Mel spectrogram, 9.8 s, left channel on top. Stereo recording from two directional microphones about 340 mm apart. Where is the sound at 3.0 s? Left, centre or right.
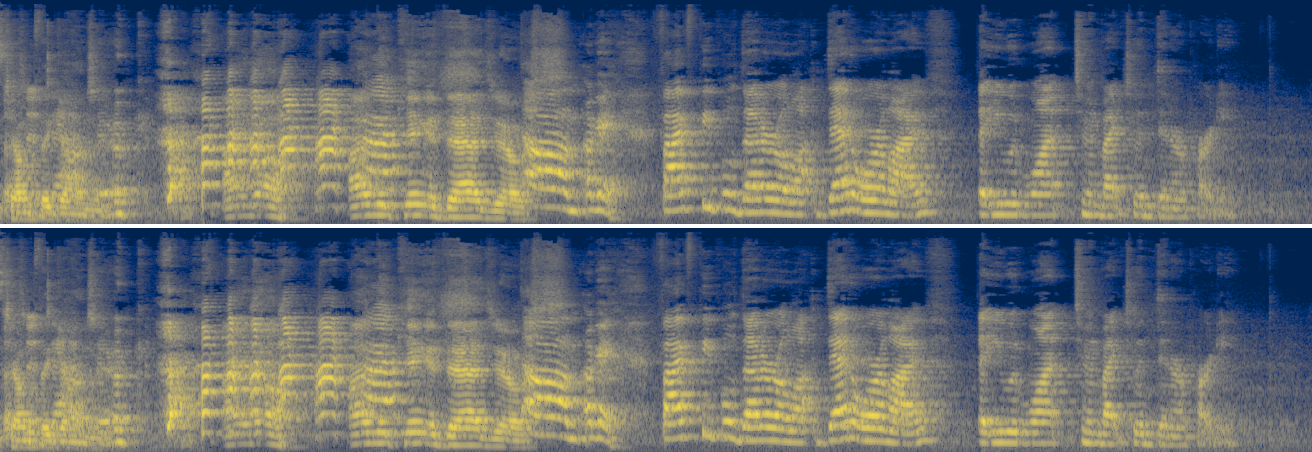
Centre.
